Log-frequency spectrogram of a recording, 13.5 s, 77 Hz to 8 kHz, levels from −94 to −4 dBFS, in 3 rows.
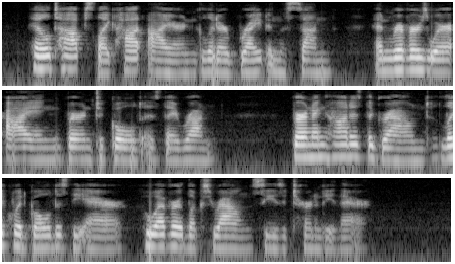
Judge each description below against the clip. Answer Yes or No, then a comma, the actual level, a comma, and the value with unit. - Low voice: No, medium, 170 Hz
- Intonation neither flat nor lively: No, narrow, 2.1 semitones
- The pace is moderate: Yes, average, 165 wpm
